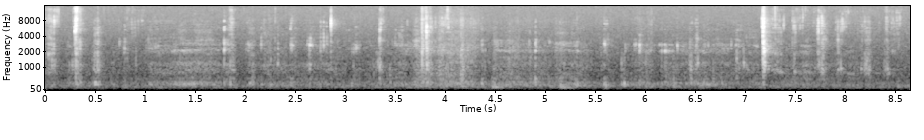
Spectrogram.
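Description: Close-miked chewing of a mouthful of fried chicken sandwich dipped in sauce: a run of soft, wet smacks and crunches, with a few louder smacks scattered through.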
